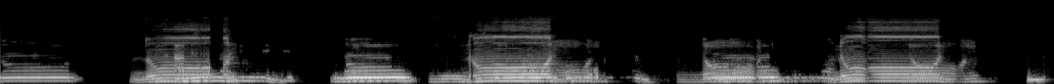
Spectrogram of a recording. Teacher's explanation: हाँ हाँ, इसके अंदर भी यानी कि जुबान का ये ना, आगे जो जो जुबान की नोक है उसका किनारा और दांतों के मसूड़ों से नून निकलता है।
